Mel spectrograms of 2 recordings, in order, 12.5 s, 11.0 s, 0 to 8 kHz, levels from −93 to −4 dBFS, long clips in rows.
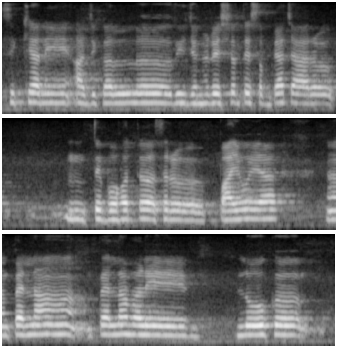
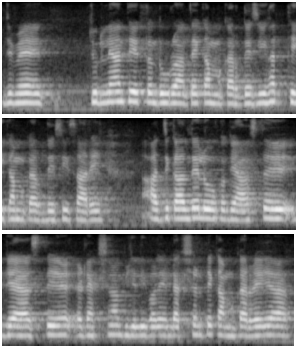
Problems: background sounds at intervals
